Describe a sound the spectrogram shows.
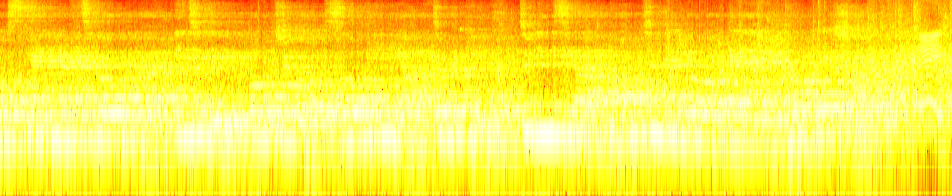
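A crowd sings a slow anthem in a large echoing hall.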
